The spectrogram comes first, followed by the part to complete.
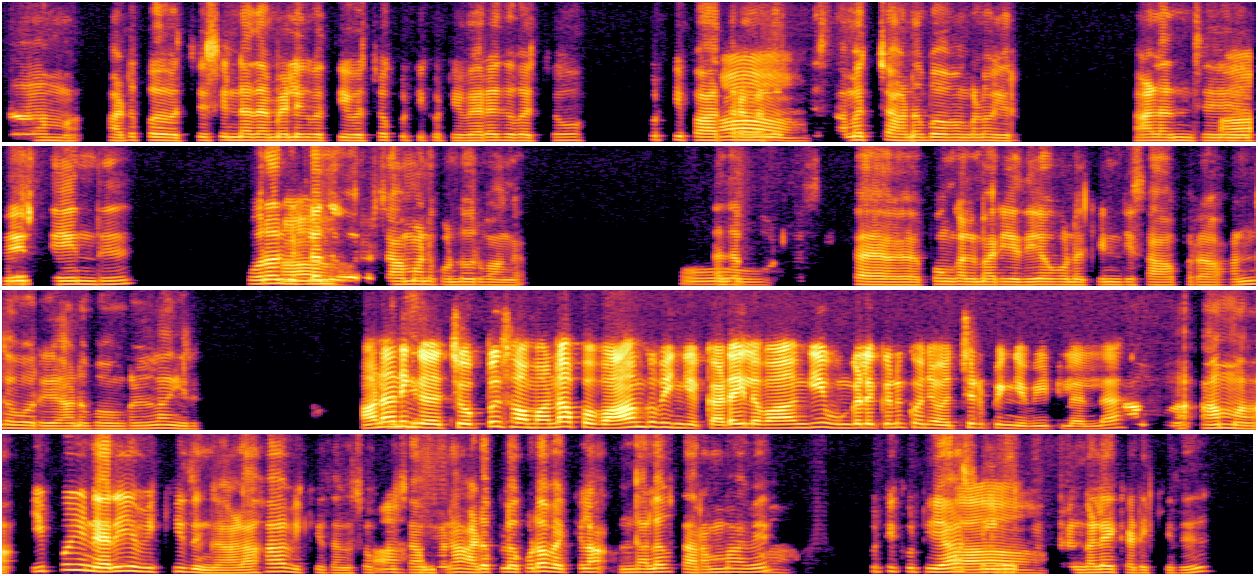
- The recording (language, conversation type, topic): Tamil, podcast, வீட்டில் உள்ள சின்னச் சின்ன பொருள்கள் உங்கள் நினைவுகளை எப்படிப் பேணிக்காக்கின்றன?
- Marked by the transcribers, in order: static; distorted speech; mechanical hum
